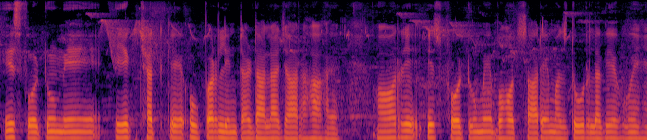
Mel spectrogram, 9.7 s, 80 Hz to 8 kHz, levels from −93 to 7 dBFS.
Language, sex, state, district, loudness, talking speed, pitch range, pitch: Hindi, male, Uttar Pradesh, Muzaffarnagar, -28 LUFS, 135 wpm, 125-135 Hz, 130 Hz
